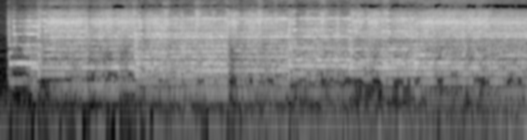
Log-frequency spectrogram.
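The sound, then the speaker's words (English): A phone alarm tone rings out in the morning as a wake-up alarm, a bright, busy electronic melody playing loudly and steadily for several seconds with no voices over it. “So this morning, without realising it, I woke up to this.”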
